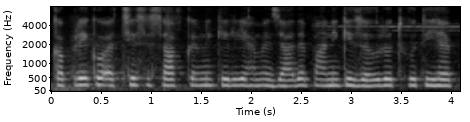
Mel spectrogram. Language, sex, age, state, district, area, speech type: Urdu, female, 30-45, Bihar, Darbhanga, rural, spontaneous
